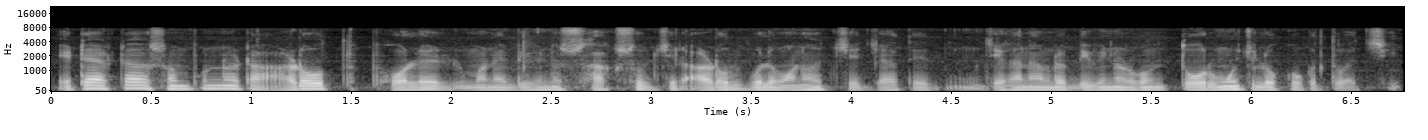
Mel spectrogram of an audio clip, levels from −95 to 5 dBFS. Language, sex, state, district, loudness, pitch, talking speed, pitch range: Bengali, male, West Bengal, Kolkata, -19 LUFS, 105 Hz, 195 wpm, 95-115 Hz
